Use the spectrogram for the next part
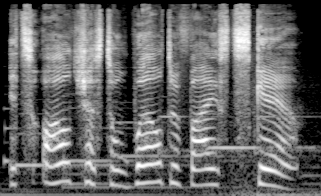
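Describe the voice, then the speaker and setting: A very high-voiced, earnest girl deity. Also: a bit bright, soft background music. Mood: solemn, earnest. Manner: measured, earnest explaining. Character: young girl deity, gentle, wise and earnest. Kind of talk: English game dub, story dialogue.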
